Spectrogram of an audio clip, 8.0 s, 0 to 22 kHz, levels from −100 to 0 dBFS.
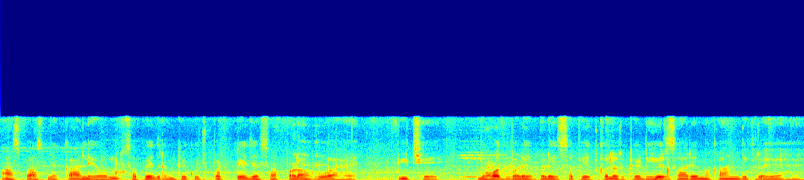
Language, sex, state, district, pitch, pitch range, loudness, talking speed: Hindi, male, Chhattisgarh, Kabirdham, 120 Hz, 110-130 Hz, -19 LUFS, 185 wpm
